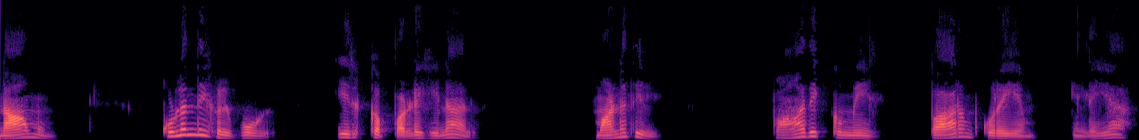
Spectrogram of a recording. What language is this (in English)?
Tamil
